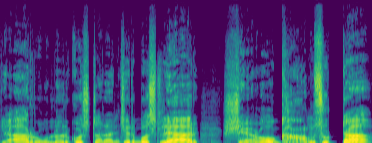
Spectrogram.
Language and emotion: Goan Konkani, fearful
